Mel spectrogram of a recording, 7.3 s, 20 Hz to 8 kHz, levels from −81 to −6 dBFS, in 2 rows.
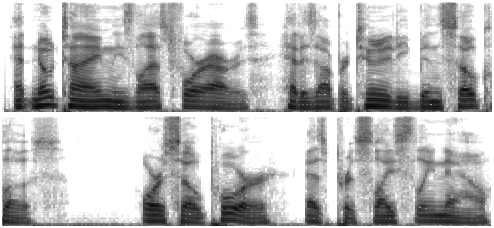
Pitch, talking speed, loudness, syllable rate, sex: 105 Hz, 140 wpm, -18 LUFS, 4.4 syllables/s, male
